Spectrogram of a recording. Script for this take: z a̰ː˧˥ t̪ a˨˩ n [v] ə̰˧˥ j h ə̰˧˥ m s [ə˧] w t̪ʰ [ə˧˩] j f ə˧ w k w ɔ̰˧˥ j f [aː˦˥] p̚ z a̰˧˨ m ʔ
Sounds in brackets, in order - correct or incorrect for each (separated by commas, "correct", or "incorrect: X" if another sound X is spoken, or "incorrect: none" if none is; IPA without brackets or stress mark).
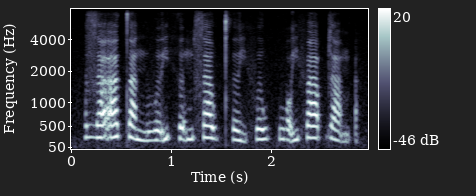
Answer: correct, incorrect: a˧, correct, correct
